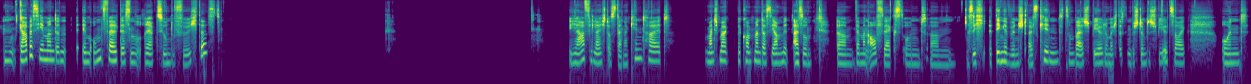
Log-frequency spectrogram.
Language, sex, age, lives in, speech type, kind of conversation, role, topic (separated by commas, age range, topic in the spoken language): German, female, 35-39, United States, conversation, advice, advisor, Wie gehe ich mit Schuldgefühlen nach einem teuren Kauf um?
